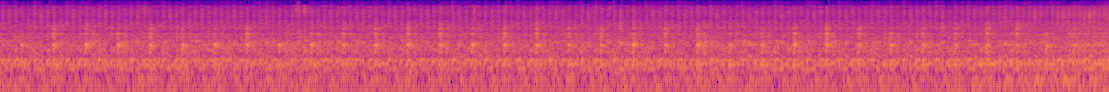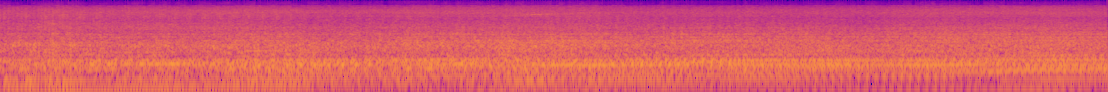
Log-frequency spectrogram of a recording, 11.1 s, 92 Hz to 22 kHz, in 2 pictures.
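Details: DB29 diesel at idle, foam in fuel and small bubbles in return line after about 3 minutes, not purging: hard regular clatter about three knocks a second that smooths as revs rise; suspected injector knock, unconfirmed.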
